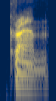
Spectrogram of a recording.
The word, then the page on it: cram: British English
